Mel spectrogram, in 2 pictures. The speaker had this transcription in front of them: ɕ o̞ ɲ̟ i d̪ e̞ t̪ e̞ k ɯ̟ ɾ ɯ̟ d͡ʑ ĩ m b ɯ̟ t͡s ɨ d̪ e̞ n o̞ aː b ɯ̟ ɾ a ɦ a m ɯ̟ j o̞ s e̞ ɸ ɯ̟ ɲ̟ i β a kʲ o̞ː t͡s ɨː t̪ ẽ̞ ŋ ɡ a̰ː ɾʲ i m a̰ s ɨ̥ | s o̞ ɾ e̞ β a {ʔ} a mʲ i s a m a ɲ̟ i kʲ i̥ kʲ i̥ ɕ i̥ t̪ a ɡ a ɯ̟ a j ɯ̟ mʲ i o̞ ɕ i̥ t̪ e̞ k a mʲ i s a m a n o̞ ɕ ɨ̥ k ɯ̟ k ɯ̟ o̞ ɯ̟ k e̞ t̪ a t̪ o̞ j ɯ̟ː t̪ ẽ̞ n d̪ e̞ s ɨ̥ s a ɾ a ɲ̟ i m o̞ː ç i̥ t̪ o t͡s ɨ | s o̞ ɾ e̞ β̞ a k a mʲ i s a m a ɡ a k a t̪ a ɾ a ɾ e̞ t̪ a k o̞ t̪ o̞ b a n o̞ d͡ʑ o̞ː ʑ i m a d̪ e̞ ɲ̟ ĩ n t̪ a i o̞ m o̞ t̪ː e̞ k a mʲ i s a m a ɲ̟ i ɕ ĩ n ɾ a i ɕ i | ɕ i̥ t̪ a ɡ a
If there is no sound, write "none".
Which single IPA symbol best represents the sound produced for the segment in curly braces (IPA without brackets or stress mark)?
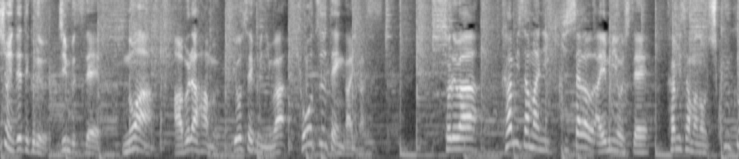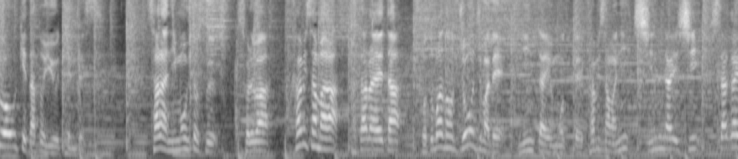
k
